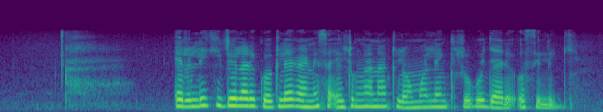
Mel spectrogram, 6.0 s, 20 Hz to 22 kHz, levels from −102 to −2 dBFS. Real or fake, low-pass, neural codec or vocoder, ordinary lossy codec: real; 7.2 kHz; none; none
